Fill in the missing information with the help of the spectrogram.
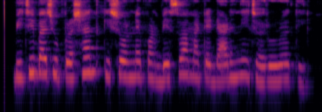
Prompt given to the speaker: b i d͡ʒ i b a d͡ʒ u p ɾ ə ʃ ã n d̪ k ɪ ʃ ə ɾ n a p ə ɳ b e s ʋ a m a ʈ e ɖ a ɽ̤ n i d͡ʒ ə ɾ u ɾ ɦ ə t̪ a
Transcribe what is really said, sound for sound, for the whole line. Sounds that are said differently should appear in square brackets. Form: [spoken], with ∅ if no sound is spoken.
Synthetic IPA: b i d͡ʒ i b a d͡ʒ u p ɾ ə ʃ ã n [t̪] k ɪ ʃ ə ɾ n [e] p ə ɳ b e s ʋ a m a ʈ e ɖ a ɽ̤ n i d͡ʒ ə ɾ u ɾ ɦ ə t̪ [i]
